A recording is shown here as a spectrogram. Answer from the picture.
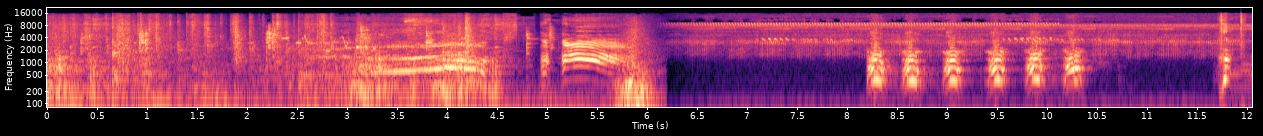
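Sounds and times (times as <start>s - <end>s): animal calls rising and falling: 2.5s - 6.2s
high insect trill: 6.2s - 12.0s.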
